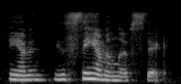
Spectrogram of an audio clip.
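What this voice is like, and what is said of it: Put-on New Jersey accent. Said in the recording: “That's my New Jersey accent”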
